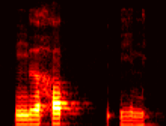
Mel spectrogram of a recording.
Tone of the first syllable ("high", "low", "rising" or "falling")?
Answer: rising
